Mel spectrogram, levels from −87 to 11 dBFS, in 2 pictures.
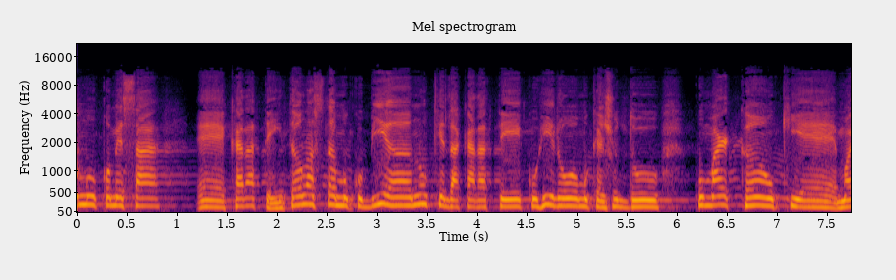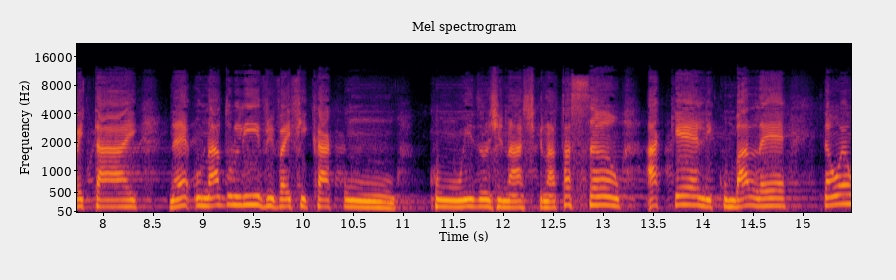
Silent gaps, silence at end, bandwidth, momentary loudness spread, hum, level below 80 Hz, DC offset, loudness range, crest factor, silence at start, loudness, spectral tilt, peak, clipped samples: none; 0 s; 11.5 kHz; 5 LU; none; -54 dBFS; under 0.1%; 1 LU; 12 dB; 0 s; -15 LUFS; -6 dB/octave; -2 dBFS; under 0.1%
